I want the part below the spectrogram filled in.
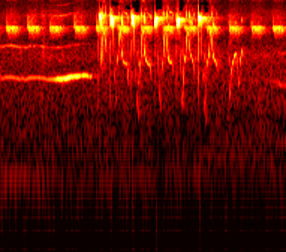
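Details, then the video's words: Bimoli bird in song: a drawn-out rising whistle, then a quick burst of six piercing notes each plunging downward, closing with a short upward slur, over continual fast high-pitched ticking. "suara super mewah burung bimoli"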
